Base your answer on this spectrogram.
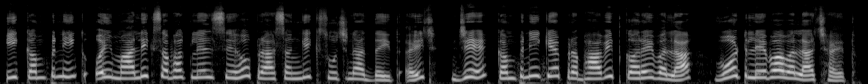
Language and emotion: Maithili, neutral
